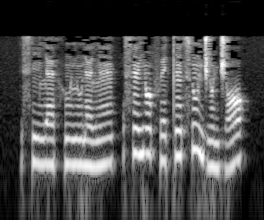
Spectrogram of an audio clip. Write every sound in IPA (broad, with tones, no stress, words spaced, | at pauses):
sĩ˨lɛ˨ hũ˨lũ˨ɾɛ˨ lɛ̃˧ | sɛ̃˦jɔ̃˦˨fe˧tɛ̃˦ sũ˦˨d͡ʒɔ̃˨d͡ʒɔ˨˦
